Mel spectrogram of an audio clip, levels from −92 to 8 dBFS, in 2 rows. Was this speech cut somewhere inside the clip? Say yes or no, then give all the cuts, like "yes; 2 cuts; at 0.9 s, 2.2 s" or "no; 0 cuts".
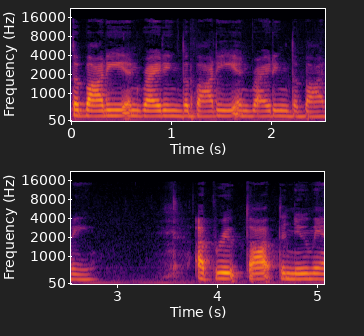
no; 0 cuts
